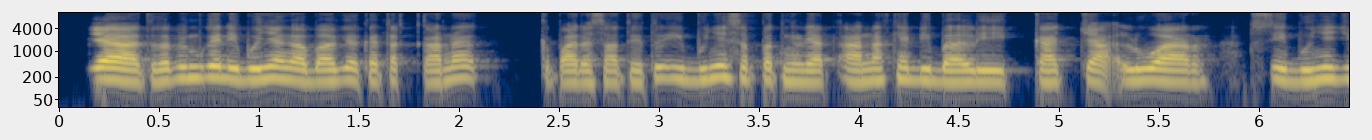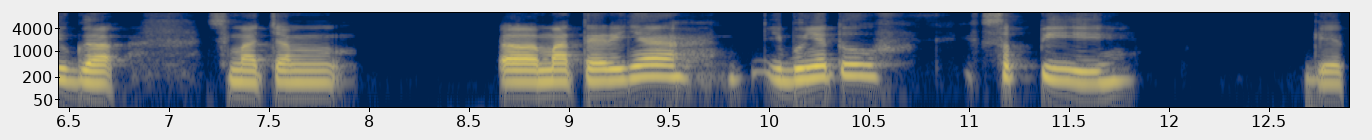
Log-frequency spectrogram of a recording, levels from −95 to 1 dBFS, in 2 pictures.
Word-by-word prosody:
Ya, 185 Hz, -, +8 dB
tetapi 165 Hz, +5 st, -1 dB
mungkin 195 Hz, -1 st, +3 dB
ibunya 175 Hz, +2 st, +4 dB
nggak 165 Hz, -4 st, +2 dB
bahagia 160 Hz, +1 st, +1 dB
kita 160 Hz, +1 st, -4 dB
karena 175 Hz, +6 st, -2 dB, 0.3 s
kepada 150 Hz, 0 st, -2 dB
saat 150 Hz, +1 st, -5 dB
itu 190 Hz, +6 st, -3 dB
ibunya 185 Hz, +2 st, 0 dB
sempat 180 Hz, -3 st, -4 dB
ngelihat 150 Hz, -1 st, -2 dB
anaknya 170 Hz, +3 st, -1 dB
di 170 Hz, -, +1 dB
balik 155 Hz, 0 st, +1 dB
kaca 150 Hz, +1 st, -1 dB
luar. 160 Hz, -3 st, +3 dB, 0.2 s
Si 175 Hz, -3 st, -3 dB
ibunya 165 Hz, +4 st, +1 dB
juga 160 Hz, -5 st, +1 dB, 0.5 s
semacam, 150 Hz, -1 st, -4 dB, 0.8 s
eee, 155 Hz, 0 st, +5 dB
materinya, 165 Hz, +5 st, +2 dB, 0.6 s
ibunya 180 Hz, 0 st, +2 dB
tuh, 225 Hz, 0 st, -2 dB, 0.5 s
sepi. 170 Hz, -9 st, -4 dB, 0.9 s
Gitu. 140 Hz, -1 st, -7 dB
165 Hz, 135 wpm, -23 LUFS, 155-180 Hz, 0.9 s, Ya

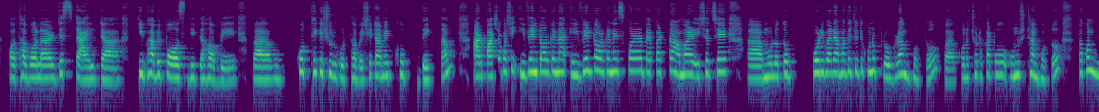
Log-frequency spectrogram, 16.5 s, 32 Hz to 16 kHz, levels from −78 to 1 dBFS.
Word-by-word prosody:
কথা 215 Hz, +2 st, -1 dB
বলার 215 Hz, -1 st, +3 dB
যে 275 Hz, -, +1 dB
স্টাইলটা 195 Hz, -5 st, +1 dB, 0.4 s
কিভাবে 265 Hz, -1 st, +3 dB
পজ 220 Hz, -2 st, +7 dB, 0.2 s
দিতে 210 Hz, -1 st, -3 dB
হবে? 185 Hz, -3 st, -1 dB, 0.4 s
বা 200 Hz, -1 st, +4 dB, 0.6 s
কোত্থেকে 300 Hz, -1 st, +1 dB
শুরু 265 Hz, -4 st, +1 dB
করতে 210 Hz, +1 st, -4 dB
হবে? 195 Hz, -3 st, -2 dB
সেটা 240 Hz, 0 st, -1 dB
আমি 245 Hz, -, 0 dB, 0.2 s
খুব 255 Hz, -2 st, -1 dB, 0.3 s
দেখতাম। 190 Hz, +8 st, -2 dB, 0.4 s
আর 240 Hz, -, +7 dB
পাশাপাশি 305 Hz, +7 st, 0 dB, 0.2 s
ইভেন্ট 295 Hz, +3 st, +6 dB
অর্গানা 295 Hz, 0 st, +3 dB, 0.2 s
ইভেন্ট 300 Hz, +4 st, +2 dB
অর্গানাইজ 300 Hz, 0 st, +2 dB
করার 310 Hz, 0 st, +1 dB
ব্যাপারটা 290 Hz, +1 st, -3 dB
আমার 260 Hz, 0 st, +4 dB
এসেছে 275 Hz, +4 st, -2 dB, 0.5 s
আ -, -, 0 dB, 0.3 s
মূলত 235 Hz, +1 st, -1 dB, 0.5 s
পরিবারে 285 Hz, 0 st, +5 dB
আমাদের 275 Hz, +2 st, 0 dB
যদি 290 Hz, +1 st, -3 dB
কোন 295 Hz, -, +5 dB
প্রোগ্রাম 230 Hz, +4 st, +2 dB
হতো 200 Hz, -1 st, -7 dB, 0.2 s
বা 175 Hz, -2 st, -2 dB
কোনো 220 Hz, 0 st, -5 dB
ছোটখাটো 255 Hz, 0 st, -4 dB, 0.2 s
অনুষ্ঠান 250 Hz, +2 st, +1 dB
হত, 195 Hz, +1 st, -11 dB, 0.4 s
তখন 275 Hz, +4 st, +1 dB
255 Hz, 150 wpm, -24 LUFS, 215-290 Hz, 0.6 s, পজ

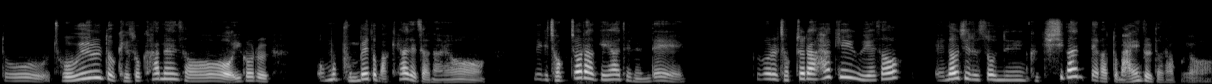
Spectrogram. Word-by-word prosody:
또 160 Hz, -3 st, -8 dB
조율도 260 Hz, -, +2 dB
계속하면서 160 Hz, -, 0 dB
이거를 155 Hz, -3 st, -2 dB, 0.5 s
업무 210 Hz, +7 st, -6 dB
분배도 230 Hz, +6 st, +1 dB
막 -, -, -6 dB
해야 260 Hz, -, +6 dB
되잖아요. 110 Hz, -, -5 dB, 0.5 s
근데 245 Hz, -, -18 dB
이게 225 Hz, -, -13 dB
적절하게 225 Hz, +5 st, +4 dB
해야 225 Hz, +1 st, 0 dB
되는데 170 Hz, -2 st, -7 dB, 0.7 s
그거를 245 Hz, 0 st, -1 dB
적절하게 245 Hz, +4 st, +4 dB
하기 335 Hz, -4 st, +1 dB
위해서 245 Hz, +8 st, +2 dB, 0.3 s
에너지를 255 Hz, +2 st, +3 dB
쏟는 205 Hz, -2 st, -3 dB
그 170 Hz, -, -17 dB
시간대가 340 Hz, +1 st, +2 dB
또 -, -, -9 dB
많이 -, -, -1 dB
들더라고요. -, -, -8 dB
215 Hz, 335 characters per minute, -23 LUFS, 170-255 Hz, 0.7 s, 해야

